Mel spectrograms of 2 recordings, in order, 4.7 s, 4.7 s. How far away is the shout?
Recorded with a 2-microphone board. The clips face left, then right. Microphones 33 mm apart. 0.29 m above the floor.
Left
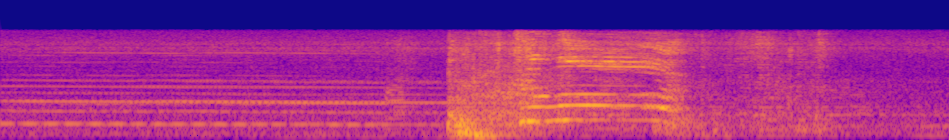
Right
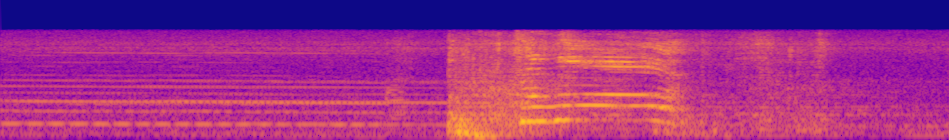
About 6 m.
